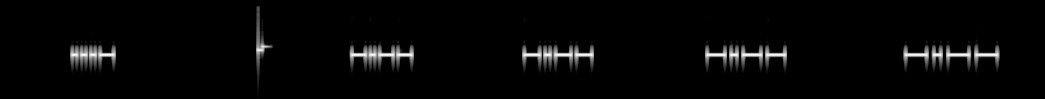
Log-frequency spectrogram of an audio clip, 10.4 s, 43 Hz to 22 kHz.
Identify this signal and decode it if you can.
Morse code, heard as a keyed tone, about 23 wpm, spaced as for 7 wpm, 700 Hz. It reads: V YYYY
